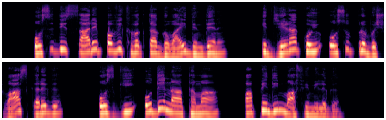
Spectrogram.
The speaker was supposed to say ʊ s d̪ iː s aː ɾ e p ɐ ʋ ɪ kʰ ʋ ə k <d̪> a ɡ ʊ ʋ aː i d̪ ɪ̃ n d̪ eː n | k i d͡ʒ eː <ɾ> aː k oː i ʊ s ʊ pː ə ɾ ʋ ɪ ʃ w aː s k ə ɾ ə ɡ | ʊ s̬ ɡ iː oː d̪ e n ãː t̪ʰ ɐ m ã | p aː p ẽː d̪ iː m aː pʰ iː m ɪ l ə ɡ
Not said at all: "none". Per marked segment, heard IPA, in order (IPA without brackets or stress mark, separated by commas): t̪, ɽ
